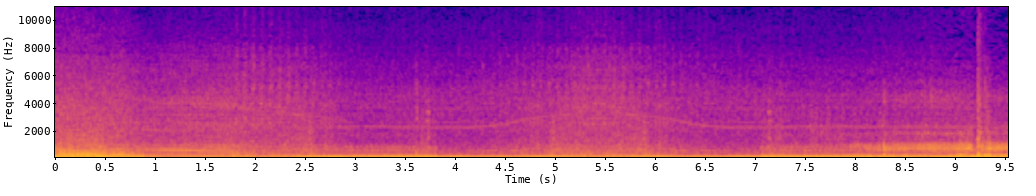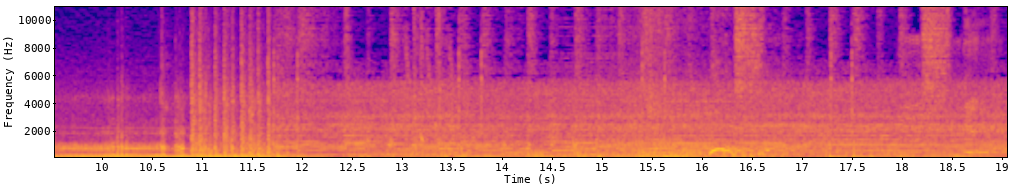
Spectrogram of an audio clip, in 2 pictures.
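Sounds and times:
rally car engine revving: 0.0 - 19.0
exhaust crackles and pops: 8.2 - 16.0.

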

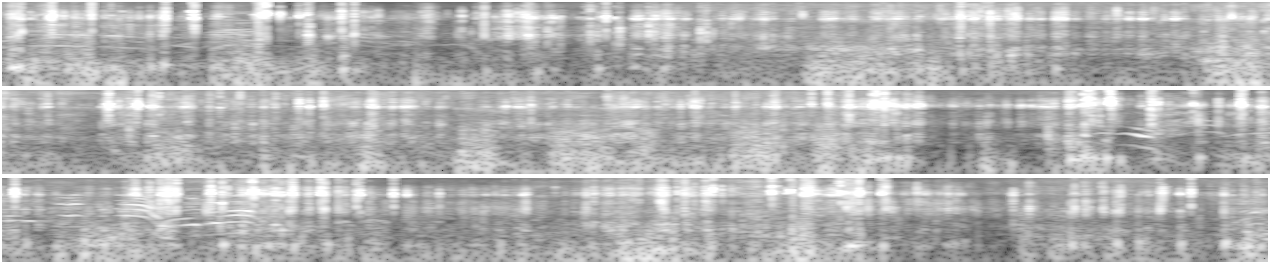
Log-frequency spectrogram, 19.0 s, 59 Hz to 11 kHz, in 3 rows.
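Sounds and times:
bike rattling and clattering: 0.0 - 19.0
bike tyres over roots and dirt: 0.0 - 19.0
wind buffeting microphone: 0.0 - 19.0.

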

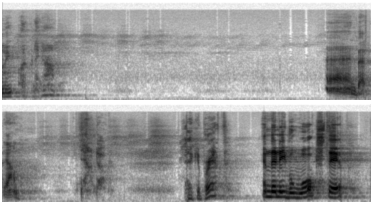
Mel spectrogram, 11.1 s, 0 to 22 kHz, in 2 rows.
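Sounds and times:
man speaking: 5.2 - 7.3, 8.2 - 11.0.

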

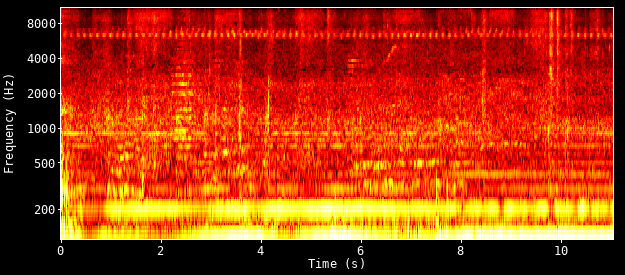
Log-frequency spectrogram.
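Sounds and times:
transformer hum: 0.0 - 11.0.

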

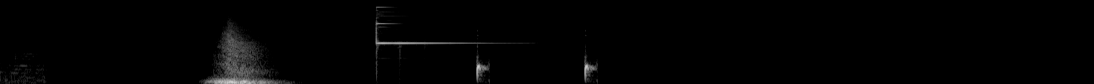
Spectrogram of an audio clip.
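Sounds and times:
bright bell-like ding: 3.8 - 5.3.

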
